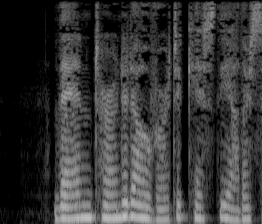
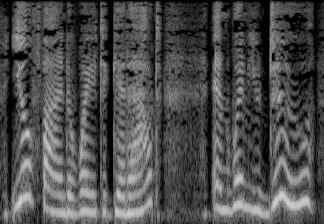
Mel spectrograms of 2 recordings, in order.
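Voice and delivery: higher, louder eager woman; excited sweet talk; 9 semitones higher, 7 dB louder than usual. A narrator's reading. Scarlett flatters the jailed Rhett, sweet and excited. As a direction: flatter him in a high, excited voice. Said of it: "it was difficult to talk sweetly".

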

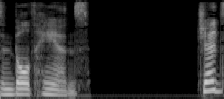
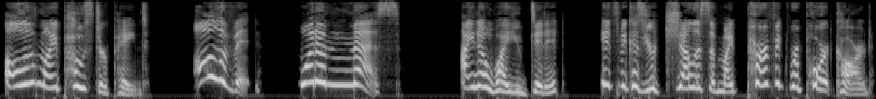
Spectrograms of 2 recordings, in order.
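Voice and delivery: high, accusing sister; whiny, furious accusation; outraged; 11 semitones higher, 3 dB louder than usual. A narrator's reading.

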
